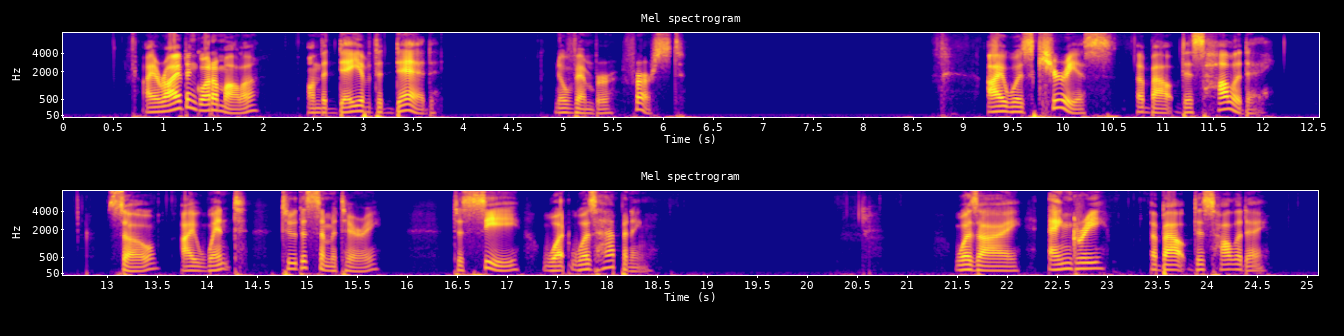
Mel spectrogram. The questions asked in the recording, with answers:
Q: Was I angry about this holiday?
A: No, I wasn't angry about this holiday.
